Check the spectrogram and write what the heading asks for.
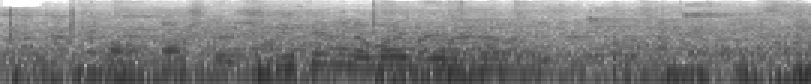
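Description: Basketballs bouncing on a hardwood gym floor, a few irregular knocks, over spectators chatting close by and a voice exclaiming "oh my".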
